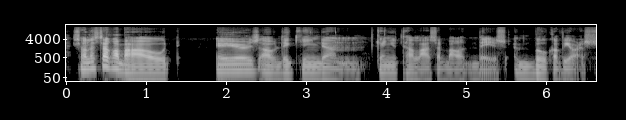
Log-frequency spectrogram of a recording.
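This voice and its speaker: A man's voice: low voice, takes it slowly, no room sound, clean studio sound. A man hosting a book-review podcast, asking formal prepared questions of his guest. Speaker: podcast host. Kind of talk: scripted interview questions.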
